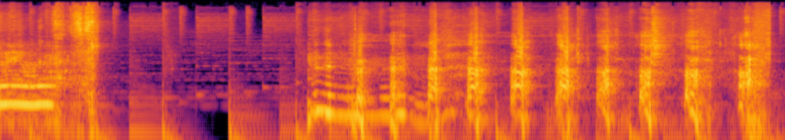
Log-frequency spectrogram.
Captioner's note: laughing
